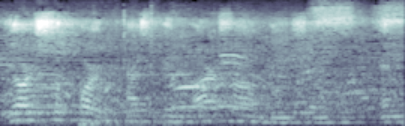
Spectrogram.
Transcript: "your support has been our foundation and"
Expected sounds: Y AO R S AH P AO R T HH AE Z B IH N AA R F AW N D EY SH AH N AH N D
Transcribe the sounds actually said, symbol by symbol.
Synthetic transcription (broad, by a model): Y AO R S AH P AO R T HH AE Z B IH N AA R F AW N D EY S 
